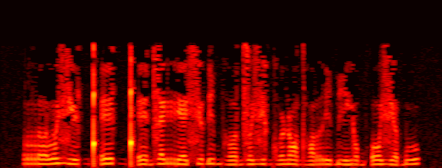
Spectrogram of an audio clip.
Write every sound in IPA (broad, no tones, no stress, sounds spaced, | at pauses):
r ɤ l ʊ zʲ ø ǃʼ e ǃʼ e d͡z ɛ rʲ ɛ sʲ ʊ ɗ i bʱ ɤ d͡z ʊ zʲ ʊ ɡʱ o ɳ ɔ dʱ ɔ r i ɓ i j ɤ b ʔ o zʲ ʌ ɓ u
